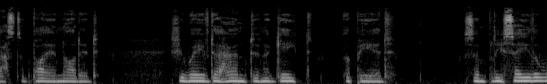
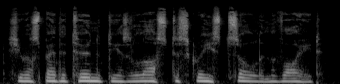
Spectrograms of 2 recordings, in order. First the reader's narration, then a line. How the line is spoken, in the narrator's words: she said coldly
